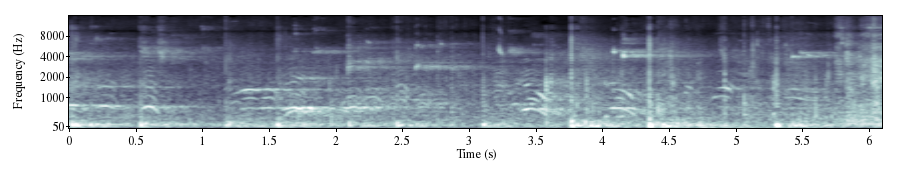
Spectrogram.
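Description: Background chatter of several people, with scattered single thuds of basketballs bouncing on a hard floor.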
